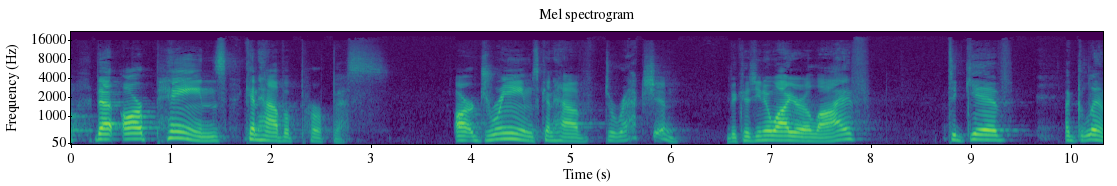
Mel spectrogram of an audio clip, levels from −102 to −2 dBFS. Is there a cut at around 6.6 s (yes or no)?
yes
